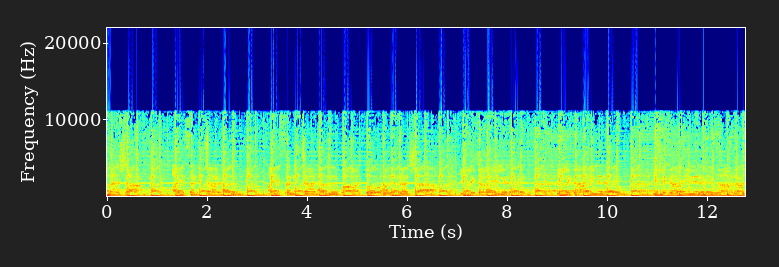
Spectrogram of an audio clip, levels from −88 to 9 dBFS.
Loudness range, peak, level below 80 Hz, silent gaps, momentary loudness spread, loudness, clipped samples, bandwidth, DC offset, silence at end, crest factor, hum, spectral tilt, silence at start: 0 LU; 0 dBFS; -12 dBFS; none; 2 LU; -12 LUFS; 0.3%; 11.5 kHz; under 0.1%; 0 s; 10 dB; none; -5 dB/octave; 0 s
